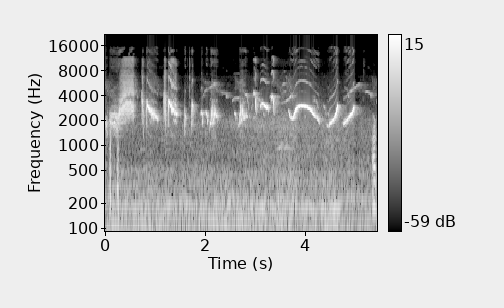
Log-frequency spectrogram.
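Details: A tame Chinese hwamei singing in its cage, a large bird with a handsome face and blue eyes: harsh scratchy notes open into loud looping whistles and sweeping slurs, with short gaps between phrases.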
